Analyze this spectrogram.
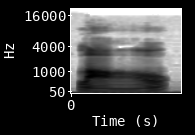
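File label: "lao", Mandarin Chinese, tone 3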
